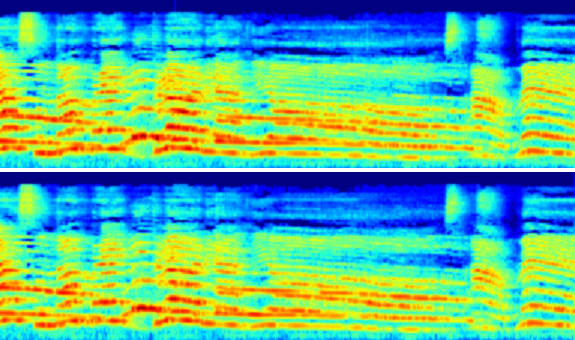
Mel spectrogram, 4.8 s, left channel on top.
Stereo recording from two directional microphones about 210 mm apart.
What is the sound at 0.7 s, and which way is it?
Child singing, 5° left (ahead or behind).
